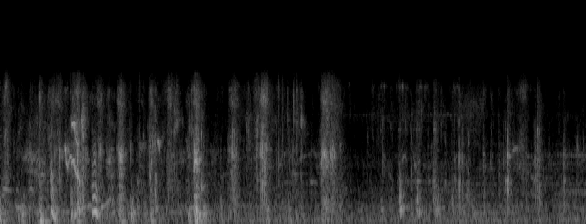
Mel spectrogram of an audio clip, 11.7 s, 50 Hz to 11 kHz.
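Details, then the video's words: Nine-week-old Chihuahua mix puppy playing with a big black German Shepherd indoors: a run of short whiny whimpers and yips with scuffling play noises, fading to quieter rustling toward the end. "9 Wk Old, Chihuahua Mix Puppy, Attacks Big, Black German Shepherd Dog."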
